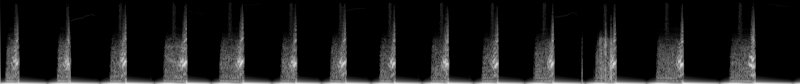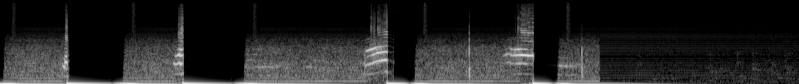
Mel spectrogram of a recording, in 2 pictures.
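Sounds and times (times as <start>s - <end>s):
steady low electrical hum: 0.0s - 15.9s
cat making bark-like yelps: 10.6s - 12.0s, 13.0s - 13.9s.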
